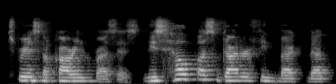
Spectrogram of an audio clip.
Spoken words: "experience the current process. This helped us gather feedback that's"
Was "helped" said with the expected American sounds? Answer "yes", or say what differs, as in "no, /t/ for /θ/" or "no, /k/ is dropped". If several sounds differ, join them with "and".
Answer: no, /t/ is dropped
